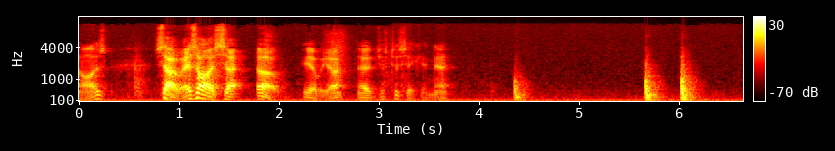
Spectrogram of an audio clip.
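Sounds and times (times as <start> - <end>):
speech: 0.0 - 4.4
faint low hum: 0.0 - 6.6
coded knock on a door: 4.3 - 4.6, 5.6 - 6.3.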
